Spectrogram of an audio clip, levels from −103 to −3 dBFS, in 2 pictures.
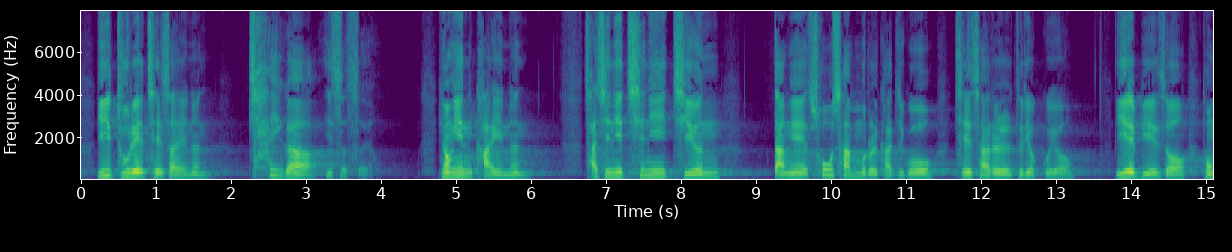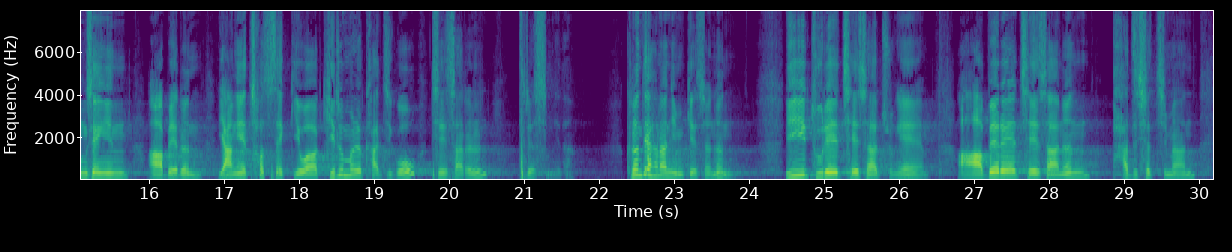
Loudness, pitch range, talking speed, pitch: -29 LUFS, 135-205 Hz, 200 characters per minute, 165 Hz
